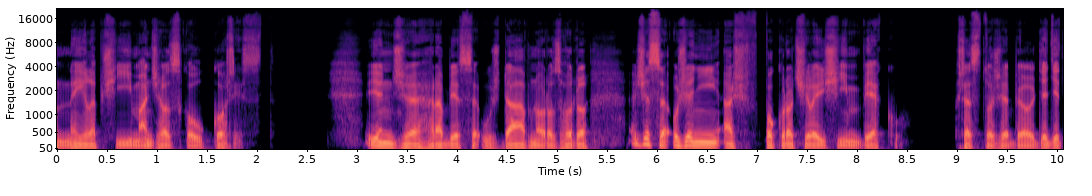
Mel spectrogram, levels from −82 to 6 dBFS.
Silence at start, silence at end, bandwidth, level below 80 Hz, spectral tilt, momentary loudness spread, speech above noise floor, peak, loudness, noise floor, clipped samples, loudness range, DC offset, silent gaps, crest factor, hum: 0 s; 0 s; over 20 kHz; -34 dBFS; -5 dB/octave; 8 LU; over 71 dB; -6 dBFS; -20 LUFS; under -90 dBFS; under 0.1%; 3 LU; 0.3%; 2.51-2.64 s; 14 dB; none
